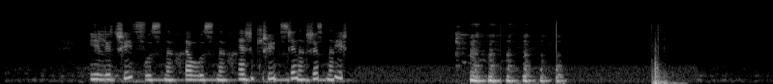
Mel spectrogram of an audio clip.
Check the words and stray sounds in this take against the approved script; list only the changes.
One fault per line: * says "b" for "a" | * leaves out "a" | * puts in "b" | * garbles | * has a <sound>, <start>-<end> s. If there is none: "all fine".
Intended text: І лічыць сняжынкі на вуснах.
* says "вуснах" for "сняжынкі"
* garbles
* has a laugh, 4.6-5.7 s
* has a thud, 6.5-6.9 s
